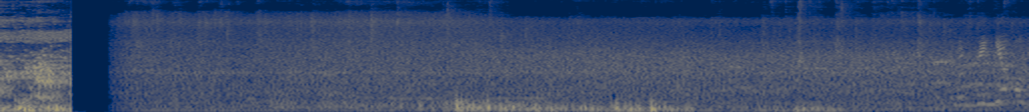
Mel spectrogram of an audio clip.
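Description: Heavy rain with strong wind makes a steady broadband hiss and rush outdoors, with gusty swells partway through. It follows a brief loud burst and a moment of silence at the start, and no clear speech is heard.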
